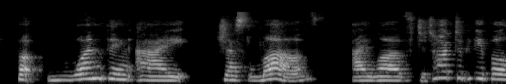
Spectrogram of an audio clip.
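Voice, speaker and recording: With a plain, everyday voice, a woman speaks in a fairly high pitch and lively intonation. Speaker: entrepreneur and asset manager. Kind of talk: casual chat.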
